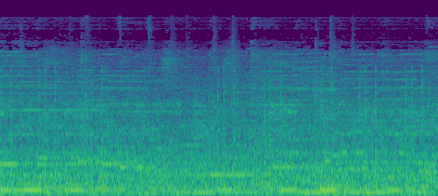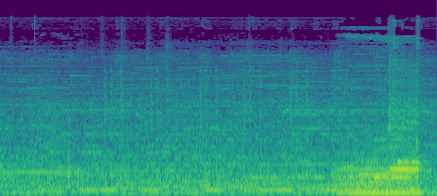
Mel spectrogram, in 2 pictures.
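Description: Video slot machine playing its spin music with a steady low beat, over the hubbub of a casino floor, with a louder burst of machine sound near the end.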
